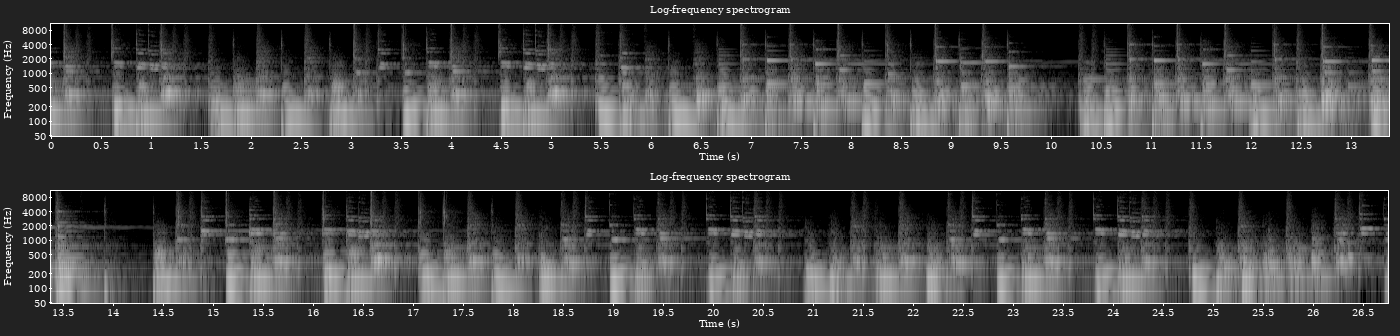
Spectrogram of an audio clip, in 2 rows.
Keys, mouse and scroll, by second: 0.7 click, 1.7 click, 4.1-7.0 drag, 8.5 click, 9.6 click, 11.2 click, 12.9-15.1 drag, 16.3 click, 17.3 click, 18.3 click, 19.4 middle click, 20.4 scroll up 1, 20.9 shift+middle click, 21.7 middle click, 22.8 click, 25.2 click.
